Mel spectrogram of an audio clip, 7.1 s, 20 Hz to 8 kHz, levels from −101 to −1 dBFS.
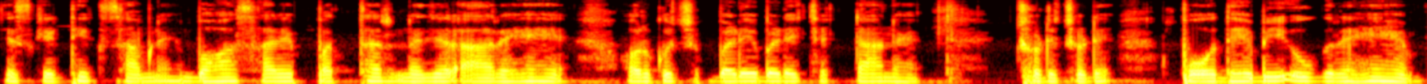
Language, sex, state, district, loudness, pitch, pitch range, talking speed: Hindi, male, Jharkhand, Ranchi, -16 LUFS, 135 Hz, 130-140 Hz, 195 wpm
